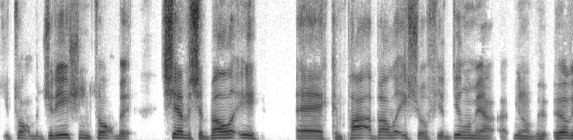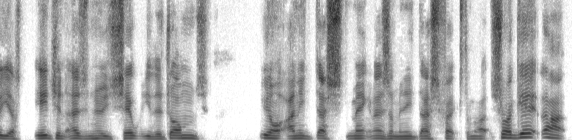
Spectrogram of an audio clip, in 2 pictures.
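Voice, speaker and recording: A Scottish man with a fairly high-set voice hosts a casual podcast chat, recorded dry and close. He rambles emphatically through his questions and keeps checking that he is being followed. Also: no room sound. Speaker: podcast host.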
